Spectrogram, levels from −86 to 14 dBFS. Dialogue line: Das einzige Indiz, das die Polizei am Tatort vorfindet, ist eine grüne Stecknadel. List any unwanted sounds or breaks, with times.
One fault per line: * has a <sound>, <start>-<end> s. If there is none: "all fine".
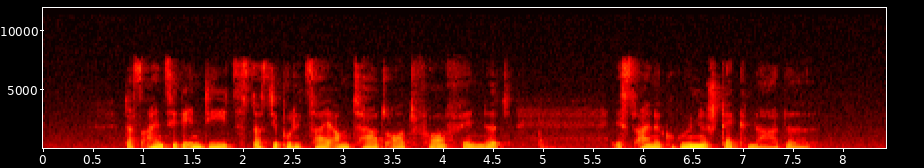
* has a thud, 4.9-5.5 s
